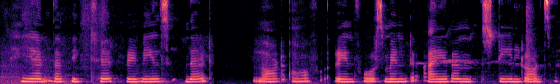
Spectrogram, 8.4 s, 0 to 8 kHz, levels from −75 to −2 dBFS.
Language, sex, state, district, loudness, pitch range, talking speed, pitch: English, female, Andhra Pradesh, Sri Satya Sai, -21 LUFS, 250-265 Hz, 80 wpm, 255 Hz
